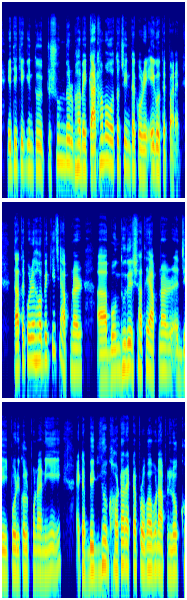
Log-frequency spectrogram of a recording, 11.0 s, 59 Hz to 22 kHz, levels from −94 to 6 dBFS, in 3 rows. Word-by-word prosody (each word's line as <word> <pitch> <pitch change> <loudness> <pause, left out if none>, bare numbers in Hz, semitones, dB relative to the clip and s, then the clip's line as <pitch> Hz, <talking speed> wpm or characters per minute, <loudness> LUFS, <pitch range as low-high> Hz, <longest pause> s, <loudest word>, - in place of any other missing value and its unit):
এটিকে 155 +2 -2
কিন্তু 150 -1 -5
একটু 140 - -13
সুন্দরভাবে 165 -4 0
কাঠামোগত 170 +5 +4
চিন্তা 150 -2 -1
করে 130 -2 +2
এগোতে 140 -2 +2
পারেন। - - -3 0.4
তাতে 145 +4 +6
করে 185 0 +3
হবে 185 0 +3
কি - - -10
যে - - -9
আপনার 140 -2 +1 0.4
আ - - +6 0.2
বন্ধুদের 150 +4 0
সাথে 145 0 -1
আপনার 140 +2 -2 0.3
যেই 125 -1 -1
পরিকল্পনা 130 -1 0
নিয়ে 135 +3 -4 0.5
একটা 145 - +1
বিঘ্ন 135 0 +1 0.2
ঘটার 150 +3 +1
একটা 145 -1 -1
প্রভাবনা 145 0 +2
আপনি 130 - -14
লক্ষ্য 135 +3 -5
145 Hz, 160 wpm, -26 LUFS, 135-160 Hz, 0.5 s, তাতে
